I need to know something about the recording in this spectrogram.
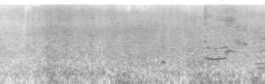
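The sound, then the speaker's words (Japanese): Heavy ocean surf surges continuously, a broad rushing roar of churning water that swells louder toward the end, with a few faint tonal chirps over it. “あんなに大きな。 そんな、今まで何も静かだったのに。”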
